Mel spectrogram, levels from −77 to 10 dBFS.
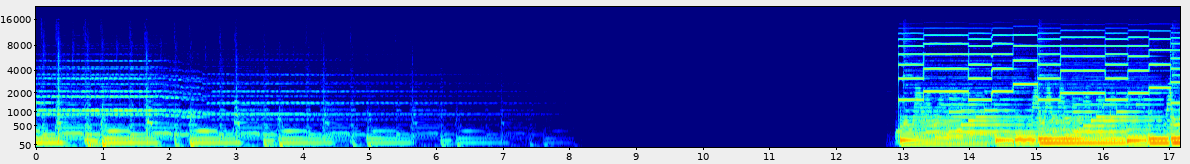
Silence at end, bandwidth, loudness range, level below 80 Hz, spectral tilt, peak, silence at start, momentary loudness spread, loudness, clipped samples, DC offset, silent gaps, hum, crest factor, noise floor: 0 s; 14.5 kHz; 22 LU; -32 dBFS; -4.5 dB/octave; -2 dBFS; 0 s; 21 LU; -18 LUFS; under 0.1%; under 0.1%; 10.43-12.74 s; none; 18 dB; under -90 dBFS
